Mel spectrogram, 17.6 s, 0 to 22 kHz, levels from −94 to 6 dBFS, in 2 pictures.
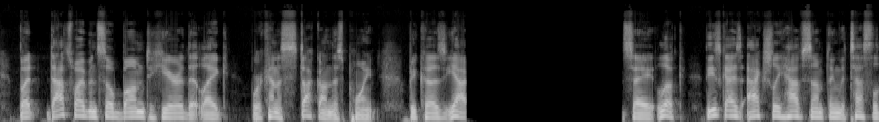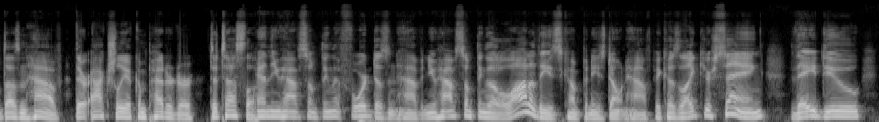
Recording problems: audio cutting out; at 4.5 s for 1.5 s

